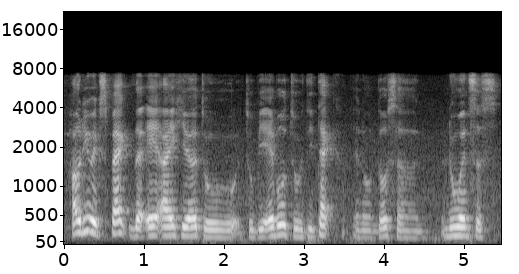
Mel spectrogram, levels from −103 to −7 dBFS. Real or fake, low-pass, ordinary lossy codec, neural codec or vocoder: real; 7.2 kHz; none; none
